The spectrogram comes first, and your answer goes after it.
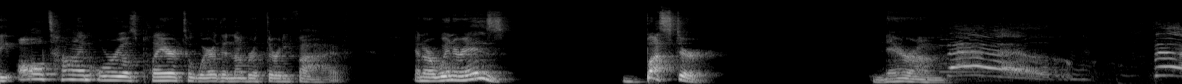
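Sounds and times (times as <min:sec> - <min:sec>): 
speech: 0:00.0 - 0:03.6, 0:04.2 - 0:05.2, 0:06.2 - 0:07.2, 0:08.7 - 0:09.7
crowd booing: 0:09.4 - 0:11.8.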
